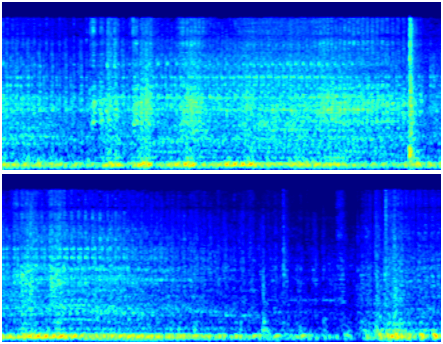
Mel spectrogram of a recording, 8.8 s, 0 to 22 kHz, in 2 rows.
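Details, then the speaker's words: 1965 Cushman Truckster two-cylinder after sitting over a year, smelling of gas: uneven, lumpy surging low beat, won't accelerate, just chokes out; rough running, owner blames a stuck choke valve. "I'm trying to get that choke to let off that's the problem it's got like it's got a stuck choke valve on so it's not the floral that's the problem it's the choke"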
